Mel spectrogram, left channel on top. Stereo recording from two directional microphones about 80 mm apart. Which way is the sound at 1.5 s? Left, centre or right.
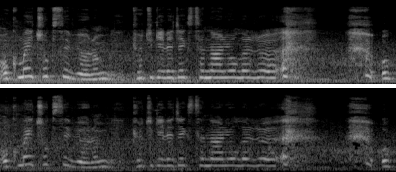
Right.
